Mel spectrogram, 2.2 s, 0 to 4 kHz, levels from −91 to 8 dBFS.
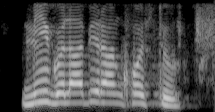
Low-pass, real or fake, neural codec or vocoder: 3.6 kHz; real; none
